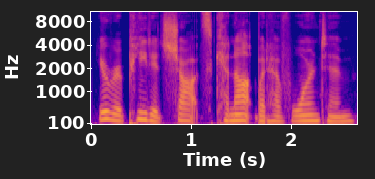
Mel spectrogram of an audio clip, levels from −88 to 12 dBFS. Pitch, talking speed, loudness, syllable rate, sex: 165 Hz, 180 wpm, -17 LUFS, 4.8 syllables/s, female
